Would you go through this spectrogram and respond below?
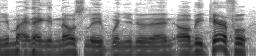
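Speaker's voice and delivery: ordinary talk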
